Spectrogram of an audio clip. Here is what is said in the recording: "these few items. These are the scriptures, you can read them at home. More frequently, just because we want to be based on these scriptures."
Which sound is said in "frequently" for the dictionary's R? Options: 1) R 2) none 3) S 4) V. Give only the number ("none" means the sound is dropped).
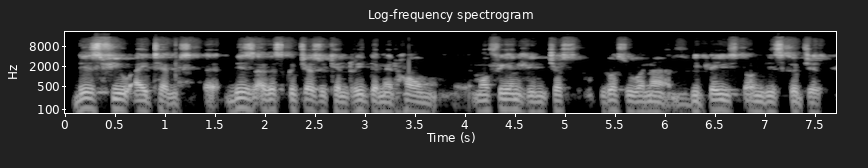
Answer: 2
